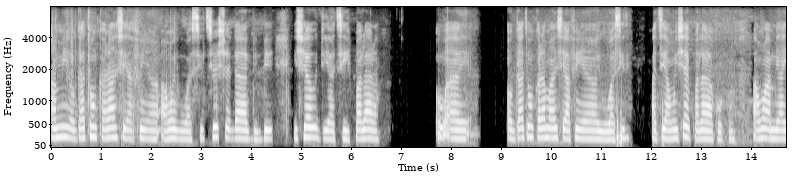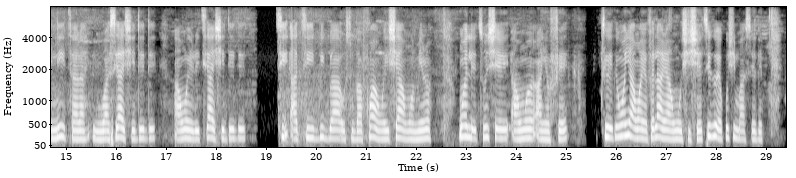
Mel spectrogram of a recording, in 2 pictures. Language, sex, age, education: Yoruba, male, 15-29, tertiary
